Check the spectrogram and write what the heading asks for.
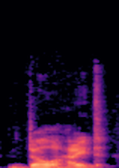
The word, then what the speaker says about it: Dollahite: We are here today with David Dollahite.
